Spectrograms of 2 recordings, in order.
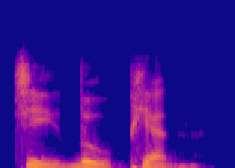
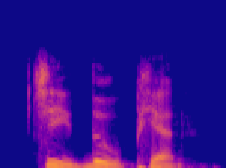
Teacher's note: with falling tones on all I, U, and A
